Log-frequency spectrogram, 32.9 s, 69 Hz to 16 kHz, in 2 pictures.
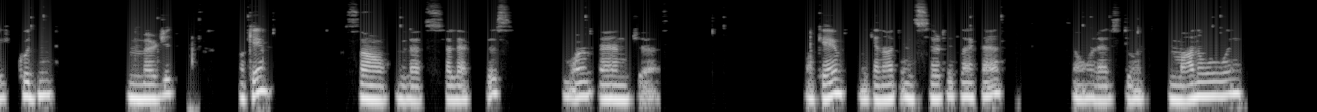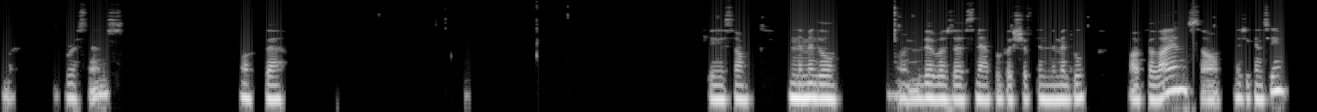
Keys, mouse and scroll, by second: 0.0 alt+right click, 0.3 alt+click, 0.7 right click, 1.3 alt+middle click, 1.5 alt+scroll down 1, 2.0-3.1 typing, 2.6 alt+right click, 2.9 alt+click, 3.5 alt+click, 3.9 alt+right click, 6.7 alt+click, 8.4 ctrl+alt+q, 9.0 alt+click, 9.9 ctrl+z, 12.1 alt+click, 13.5 alt+right click, 13.8 alt+middle click, 15.1 shift+click, 16.2 shift+click, 21.1 alt+click, 21.4 alt+middle click, 23.0 Return, 23.5 alt+click, 25.2 alt+middle click, 25.9 alt+click, 27.0 alt+click, 27.4 alt+middle click, 27.6 alt+click, 29.0 alt+click, 30.0 alt+click, 31.2 q, 31.6 alt+click.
